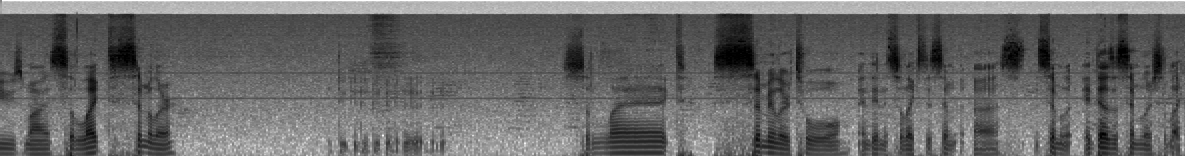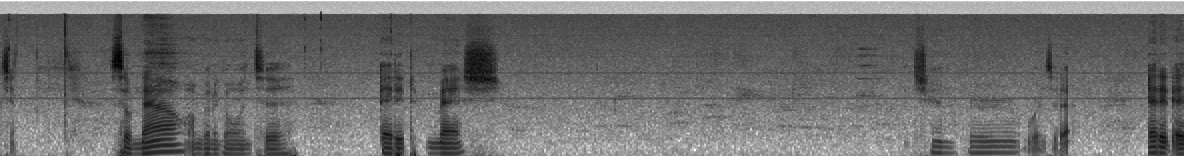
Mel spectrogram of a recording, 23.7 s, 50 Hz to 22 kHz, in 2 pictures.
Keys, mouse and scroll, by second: 1.1 click, 11.0-11.9 alt+right drag, 14.8 click.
